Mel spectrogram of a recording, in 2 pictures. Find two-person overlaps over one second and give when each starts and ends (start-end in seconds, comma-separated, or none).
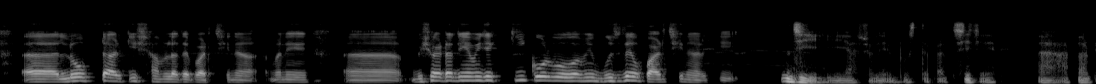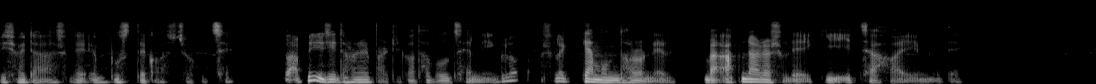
none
